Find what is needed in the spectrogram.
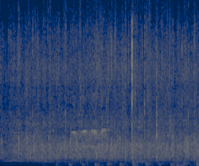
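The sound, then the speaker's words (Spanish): An audience applauds to welcome a folk singer and payador on stage. The clapping is a dense, continuous patter, fairly quiet and even from start to finish. “Recibamos con un gran aplauso a don Jorge Yáñez.”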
